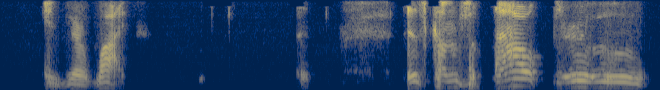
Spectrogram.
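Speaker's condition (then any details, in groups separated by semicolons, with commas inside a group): Spasmodic dysphonia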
